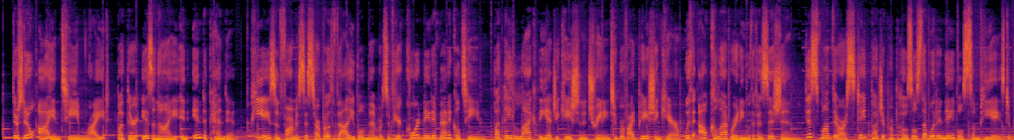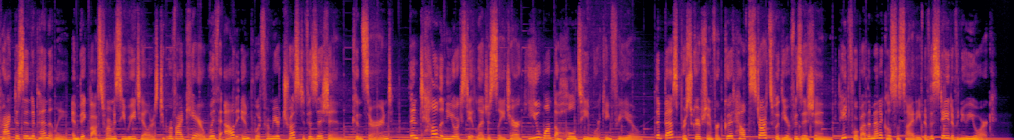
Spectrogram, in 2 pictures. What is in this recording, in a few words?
radio spot; advocacy update; mssny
